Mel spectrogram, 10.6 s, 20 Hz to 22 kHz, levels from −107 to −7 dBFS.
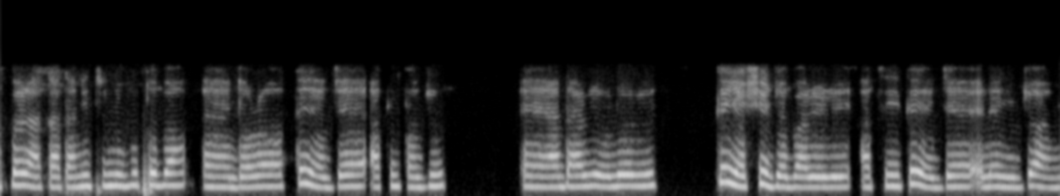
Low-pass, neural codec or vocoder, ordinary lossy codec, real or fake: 5.4 kHz; codec, 16 kHz, 8 kbps, FreqCodec, smaller model; Opus, 24 kbps; fake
